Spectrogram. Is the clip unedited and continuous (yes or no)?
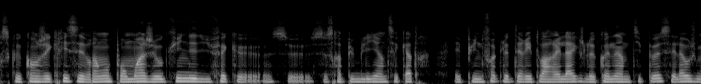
no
